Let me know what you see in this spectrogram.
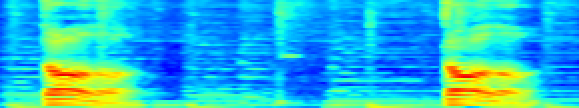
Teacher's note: Both the T and the D are dental consonants pronounced with the tongue behind the front top two teeth.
